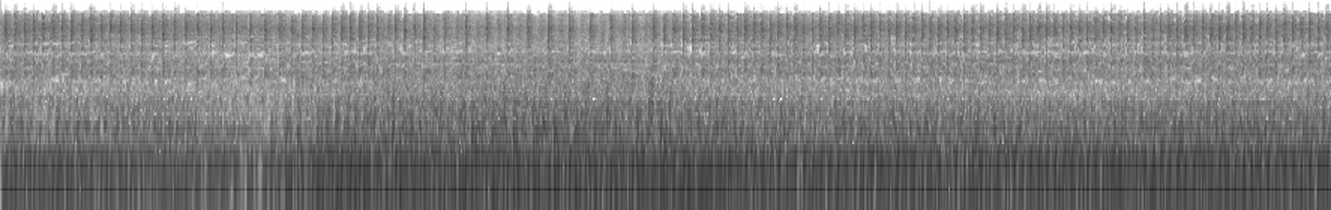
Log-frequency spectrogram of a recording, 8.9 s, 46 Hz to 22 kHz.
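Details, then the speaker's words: 5 hp Briggs and Stratton with gear reduction, being serviced: uneven, hunting small single-cylinder putt at about three to four beats a second; runs lean and stalls unless half choked. "okay doesn't want to stay running unless you have it half choked so we're going to turn that fuel the air fuel screw out one half turn see what that does for it"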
